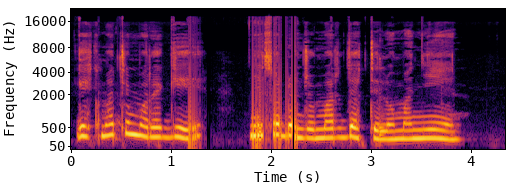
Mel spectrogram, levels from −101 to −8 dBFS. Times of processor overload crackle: 1.18-2.26

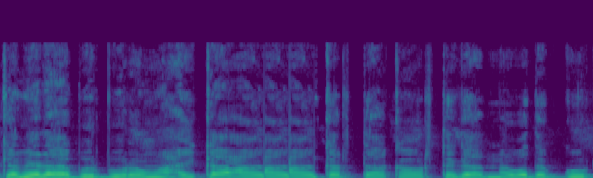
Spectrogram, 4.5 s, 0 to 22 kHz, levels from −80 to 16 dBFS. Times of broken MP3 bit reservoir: none

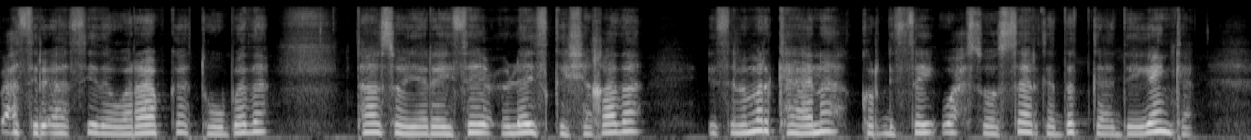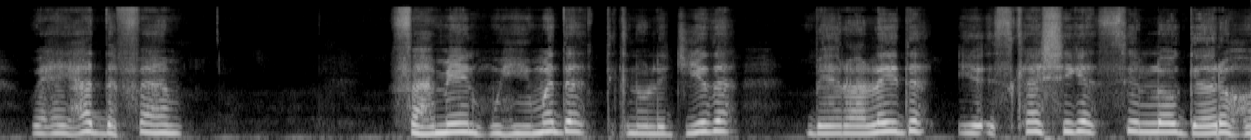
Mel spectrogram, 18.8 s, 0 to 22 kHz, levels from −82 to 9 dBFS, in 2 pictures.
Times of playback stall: none

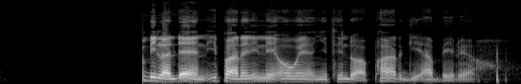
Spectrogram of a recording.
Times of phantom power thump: none

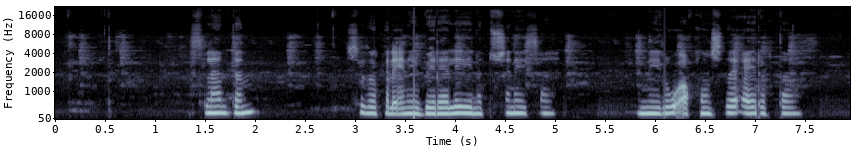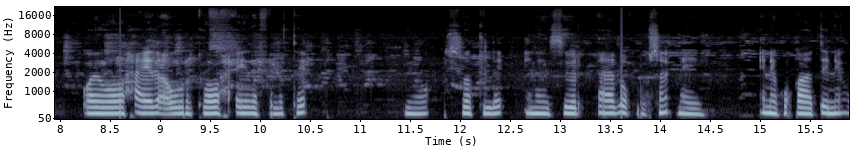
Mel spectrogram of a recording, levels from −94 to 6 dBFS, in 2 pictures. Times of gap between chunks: 1.07, 3.58, 6.09, 8.59, 11.10, 13.61

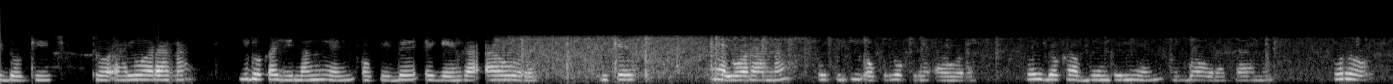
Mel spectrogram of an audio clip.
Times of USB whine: none

